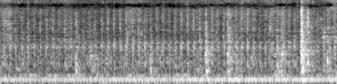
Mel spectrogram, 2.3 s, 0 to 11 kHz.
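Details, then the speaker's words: LG front-load washer (model WM3…) with OE error, rinse cycle, drain clamp closed: low steady hum with faint ticking, no water gurgle, as the drain pump strains against a clogged drain hose assembly (pump already replaced; new hose fixed it). "okay so it's going to the rinse cycle now and I can hear this pump trying to work"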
